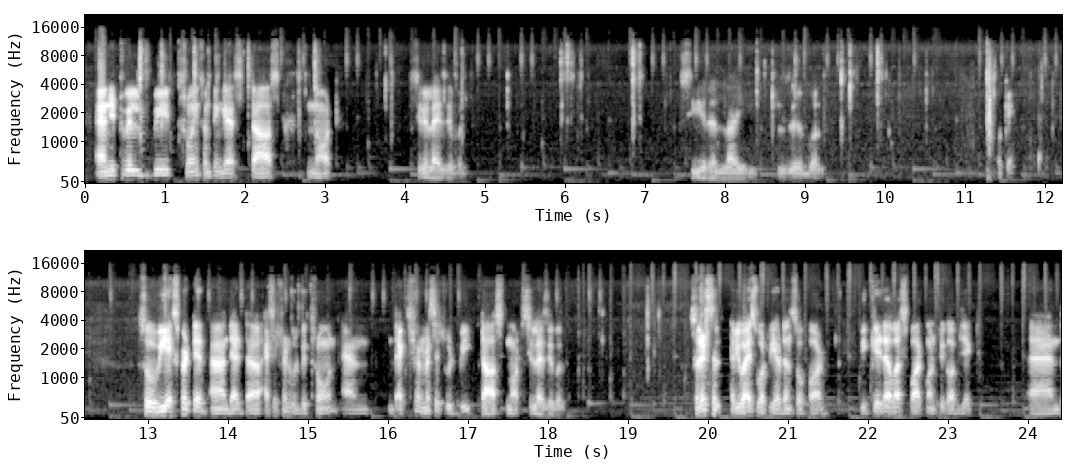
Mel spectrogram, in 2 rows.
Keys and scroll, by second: 10.9 ctrl+alt+l.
